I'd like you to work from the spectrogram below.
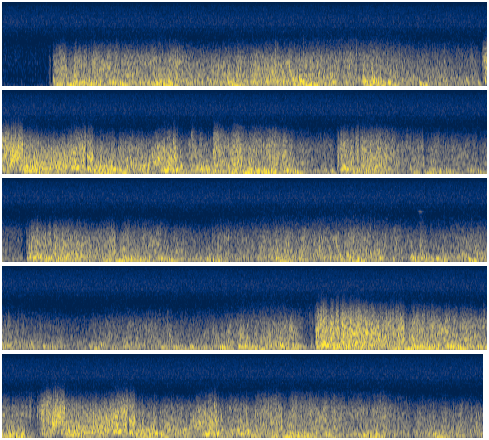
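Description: Thunder from a storm rumbling on without a break, loud and deep, with several heavier cracks and swells rising out of a steady roll and no voices over it.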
